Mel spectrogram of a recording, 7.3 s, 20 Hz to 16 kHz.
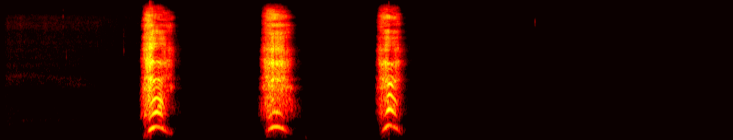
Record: {
  "exhalation_length": "7.3 s",
  "exhalation_amplitude": 31723,
  "exhalation_signal_mean_std_ratio": 0.22,
  "survey_phase": "beta (2021-08-13 to 2022-03-07)",
  "age": "45-64",
  "gender": "Female",
  "wearing_mask": "No",
  "symptom_cough_any": true,
  "symptom_runny_or_blocked_nose": true,
  "smoker_status": "Never smoked",
  "respiratory_condition_asthma": false,
  "respiratory_condition_other": false,
  "recruitment_source": "Test and Trace",
  "submission_delay": "1 day",
  "covid_test_result": "Positive",
  "covid_test_method": "RT-qPCR",
  "covid_ct_value": 30.2,
  "covid_ct_gene": "N gene"
}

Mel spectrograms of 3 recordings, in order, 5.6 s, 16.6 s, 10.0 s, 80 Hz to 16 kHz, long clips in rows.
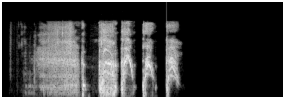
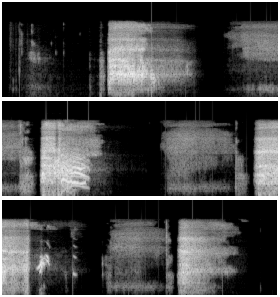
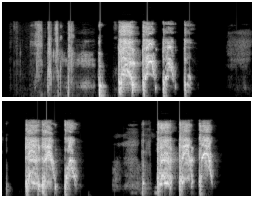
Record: {
  "cough_length": "5.6 s",
  "cough_amplitude": 32767,
  "cough_signal_mean_std_ratio": 0.44,
  "exhalation_length": "16.6 s",
  "exhalation_amplitude": 31029,
  "exhalation_signal_mean_std_ratio": 0.42,
  "three_cough_length": "10.0 s",
  "three_cough_amplitude": 32767,
  "three_cough_signal_mean_std_ratio": 0.44,
  "survey_phase": "beta (2021-08-13 to 2022-03-07)",
  "age": "18-44",
  "gender": "Male",
  "wearing_mask": "No",
  "symptom_cough_any": true,
  "symptom_runny_or_blocked_nose": true,
  "symptom_headache": true,
  "symptom_change_to_sense_of_smell_or_taste": true,
  "symptom_loss_of_taste": true,
  "symptom_onset": "3 days",
  "smoker_status": "Never smoked",
  "respiratory_condition_asthma": false,
  "respiratory_condition_other": false,
  "recruitment_source": "Test and Trace",
  "submission_delay": "2 days",
  "covid_test_result": "Positive",
  "covid_test_method": "RT-qPCR",
  "covid_ct_value": 17.9,
  "covid_ct_gene": "ORF1ab gene",
  "covid_ct_mean": 18.6,
  "covid_viral_load": "810000 copies/ml",
  "covid_viral_load_category": "Low viral load (10K-1M copies/ml)"
}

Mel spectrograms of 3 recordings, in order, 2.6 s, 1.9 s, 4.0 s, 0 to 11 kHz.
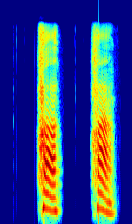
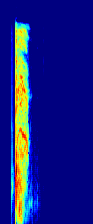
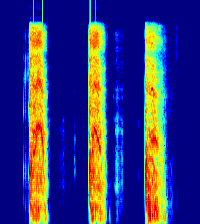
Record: {
  "exhalation_length": "2.6 s",
  "exhalation_amplitude": 28511,
  "exhalation_signal_mean_std_ratio": 0.4,
  "cough_length": "1.9 s",
  "cough_amplitude": 28079,
  "cough_signal_mean_std_ratio": 0.25,
  "three_cough_length": "4.0 s",
  "three_cough_amplitude": 32768,
  "three_cough_signal_mean_std_ratio": 0.39,
  "survey_phase": "beta (2021-08-13 to 2022-03-07)",
  "age": "45-64",
  "gender": "Female",
  "wearing_mask": "No",
  "symptom_runny_or_blocked_nose": true,
  "smoker_status": "Ex-smoker",
  "respiratory_condition_asthma": false,
  "respiratory_condition_other": false,
  "recruitment_source": "REACT",
  "submission_delay": "1 day",
  "covid_test_result": "Negative",
  "covid_test_method": "RT-qPCR",
  "influenza_a_test_result": "Negative",
  "influenza_b_test_result": "Negative"
}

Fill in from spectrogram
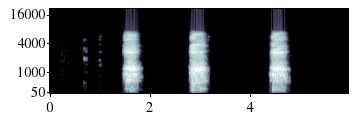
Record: {
  "exhalation_length": "6.0 s",
  "exhalation_amplitude": 29562,
  "exhalation_signal_mean_std_ratio": 0.31,
  "survey_phase": "beta (2021-08-13 to 2022-03-07)",
  "age": "45-64",
  "gender": "Male",
  "wearing_mask": "No",
  "symptom_none": true,
  "smoker_status": "Never smoked",
  "respiratory_condition_asthma": false,
  "respiratory_condition_other": false,
  "recruitment_source": "REACT",
  "submission_delay": "2 days",
  "covid_test_result": "Negative",
  "covid_test_method": "RT-qPCR"
}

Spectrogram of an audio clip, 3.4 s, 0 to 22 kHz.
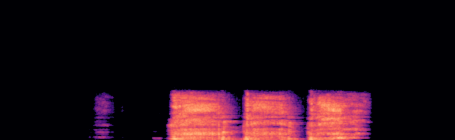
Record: {
  "three_cough_length": "3.4 s",
  "three_cough_amplitude": 27622,
  "three_cough_signal_mean_std_ratio": 0.45,
  "survey_phase": "beta (2021-08-13 to 2022-03-07)",
  "age": "45-64",
  "gender": "Male",
  "wearing_mask": "No",
  "symptom_runny_or_blocked_nose": true,
  "symptom_shortness_of_breath": true,
  "symptom_onset": "2 days",
  "smoker_status": "Ex-smoker",
  "respiratory_condition_asthma": true,
  "respiratory_condition_other": true,
  "recruitment_source": "Test and Trace",
  "submission_delay": "2 days",
  "covid_test_result": "Positive",
  "covid_test_method": "RT-qPCR"
}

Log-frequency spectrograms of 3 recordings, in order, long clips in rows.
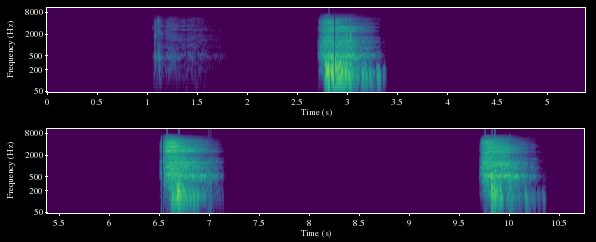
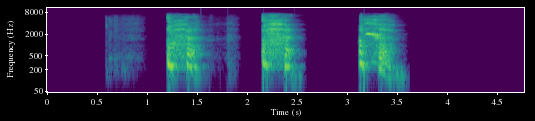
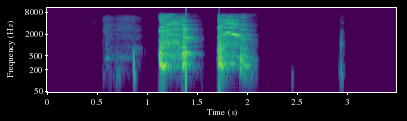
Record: {
  "exhalation_length": "10.8 s",
  "exhalation_amplitude": 23095,
  "exhalation_signal_mean_std_ratio": 0.24,
  "three_cough_length": "4.8 s",
  "three_cough_amplitude": 32767,
  "three_cough_signal_mean_std_ratio": 0.36,
  "cough_length": "3.5 s",
  "cough_amplitude": 29082,
  "cough_signal_mean_std_ratio": 0.32,
  "survey_phase": "beta (2021-08-13 to 2022-03-07)",
  "age": "45-64",
  "gender": "Male",
  "wearing_mask": "No",
  "symptom_none": true,
  "smoker_status": "Never smoked",
  "respiratory_condition_asthma": false,
  "respiratory_condition_other": false,
  "recruitment_source": "REACT",
  "submission_delay": "2 days",
  "covid_test_result": "Negative",
  "covid_test_method": "RT-qPCR"
}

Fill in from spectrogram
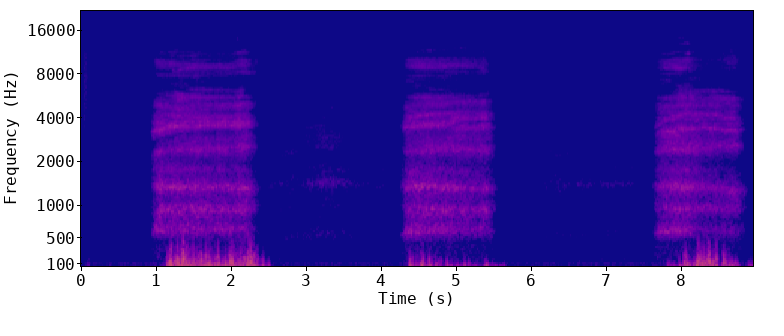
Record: {
  "exhalation_length": "9.0 s",
  "exhalation_amplitude": 1929,
  "exhalation_signal_mean_std_ratio": 0.49,
  "survey_phase": "beta (2021-08-13 to 2022-03-07)",
  "age": "18-44",
  "gender": "Male",
  "wearing_mask": "No",
  "symptom_runny_or_blocked_nose": true,
  "symptom_fatigue": true,
  "symptom_headache": true,
  "symptom_loss_of_taste": true,
  "symptom_onset": "2 days",
  "smoker_status": "Never smoked",
  "respiratory_condition_asthma": false,
  "respiratory_condition_other": true,
  "recruitment_source": "Test and Trace",
  "submission_delay": "1 day",
  "covid_test_result": "Positive",
  "covid_test_method": "ePCR"
}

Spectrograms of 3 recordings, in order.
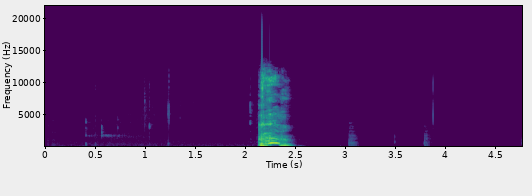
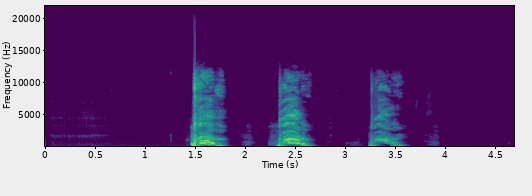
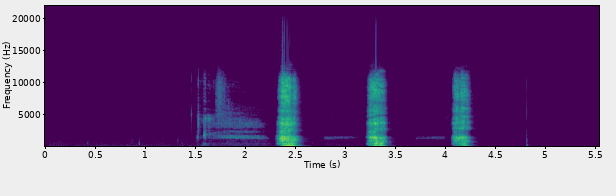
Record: {
  "cough_length": "4.8 s",
  "cough_amplitude": 32767,
  "cough_signal_mean_std_ratio": 0.21,
  "three_cough_length": "4.7 s",
  "three_cough_amplitude": 32767,
  "three_cough_signal_mean_std_ratio": 0.32,
  "exhalation_length": "5.5 s",
  "exhalation_amplitude": 31885,
  "exhalation_signal_mean_std_ratio": 0.23,
  "survey_phase": "beta (2021-08-13 to 2022-03-07)",
  "age": "65+",
  "gender": "Male",
  "wearing_mask": "No",
  "symptom_none": true,
  "smoker_status": "Never smoked",
  "respiratory_condition_asthma": false,
  "respiratory_condition_other": false,
  "recruitment_source": "REACT",
  "submission_delay": "2 days",
  "covid_test_result": "Negative",
  "covid_test_method": "RT-qPCR"
}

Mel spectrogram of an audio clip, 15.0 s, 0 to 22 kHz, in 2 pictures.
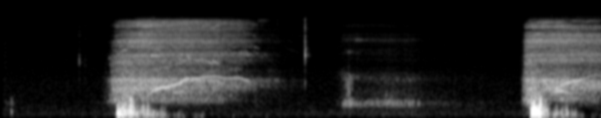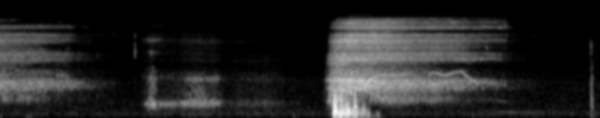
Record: {
  "exhalation_length": "15.0 s",
  "exhalation_amplitude": 22518,
  "exhalation_signal_mean_std_ratio": 0.27,
  "survey_phase": "beta (2021-08-13 to 2022-03-07)",
  "age": "18-44",
  "gender": "Male",
  "wearing_mask": "No",
  "symptom_sore_throat": true,
  "symptom_onset": "3 days",
  "smoker_status": "Current smoker (1 to 10 cigarettes per day)",
  "respiratory_condition_asthma": false,
  "respiratory_condition_other": false,
  "recruitment_source": "Test and Trace",
  "submission_delay": "2 days",
  "covid_test_result": "Positive",
  "covid_test_method": "RT-qPCR",
  "covid_ct_value": 25.0,
  "covid_ct_gene": "N gene"
}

